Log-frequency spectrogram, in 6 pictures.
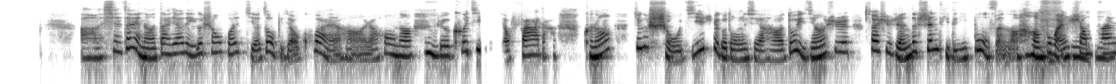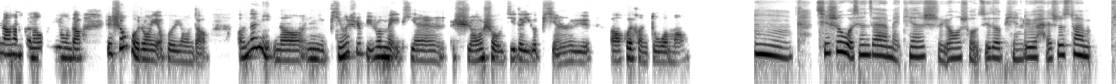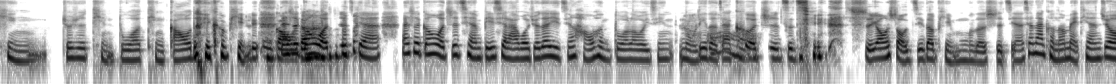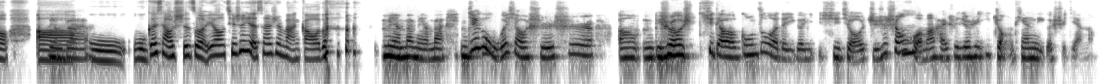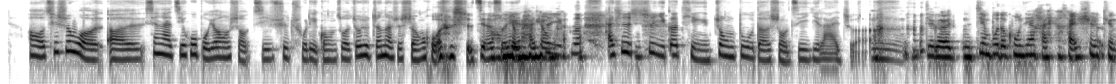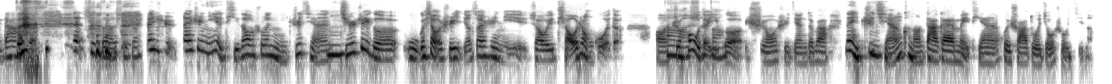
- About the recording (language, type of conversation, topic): Chinese, podcast, 你有什么办法戒掉手机瘾、少看屏幕？
- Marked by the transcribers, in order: chuckle; laugh; laughing while speaking: "挺高的一个频率"; laugh; laughing while speaking: "自己使用手机的屏幕的"; other background noise; laughing while speaking: "蛮高的"; laugh; tapping; joyful: "比如说"; laughing while speaking: "的时间"; laughing while speaking: "哦，明白 明白"; laugh; laugh; laughing while speaking: "还 还是挺大的。但 但是 但是"; laughing while speaking: "对"; chuckle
